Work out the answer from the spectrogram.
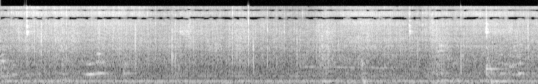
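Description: Squid fried rice sizzling in a hot pan while it is stir-fried, with irregular clicks and scrapes of the utensil against the pan over the steady sizzle.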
